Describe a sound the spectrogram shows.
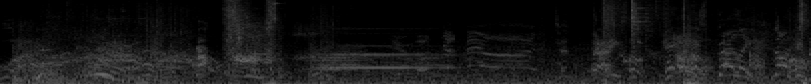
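Weapons clash and strike.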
